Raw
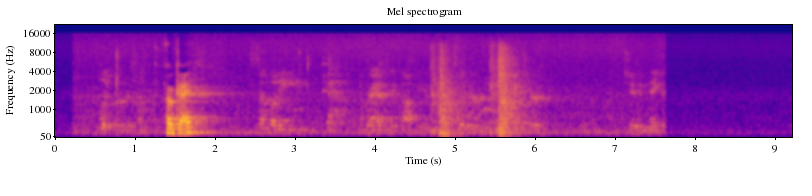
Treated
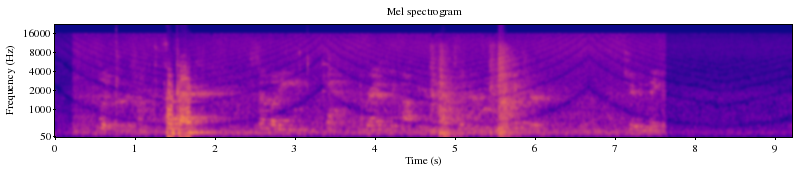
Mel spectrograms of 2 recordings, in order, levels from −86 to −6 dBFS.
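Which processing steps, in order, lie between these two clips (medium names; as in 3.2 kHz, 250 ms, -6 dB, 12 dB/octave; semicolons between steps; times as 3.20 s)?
in parallel at -2 dB: compression, threshold -36 dBFS, peak gain reduction 23 dB; on the sum: wavefolder -13.5 dBFS; flange 0.3 Hz, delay 0.2 ms, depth 1.1 ms, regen -57%; trim -3.5 dB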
